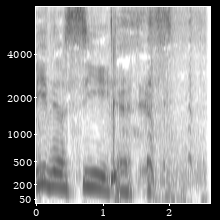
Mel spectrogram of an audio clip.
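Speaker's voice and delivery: slow, hammed-up bad Serbian villain accent. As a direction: drag it out like a cartoon Balkan villain. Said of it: "the worst accent work I've heard".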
